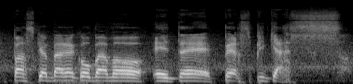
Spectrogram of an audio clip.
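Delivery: usual speaking voice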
